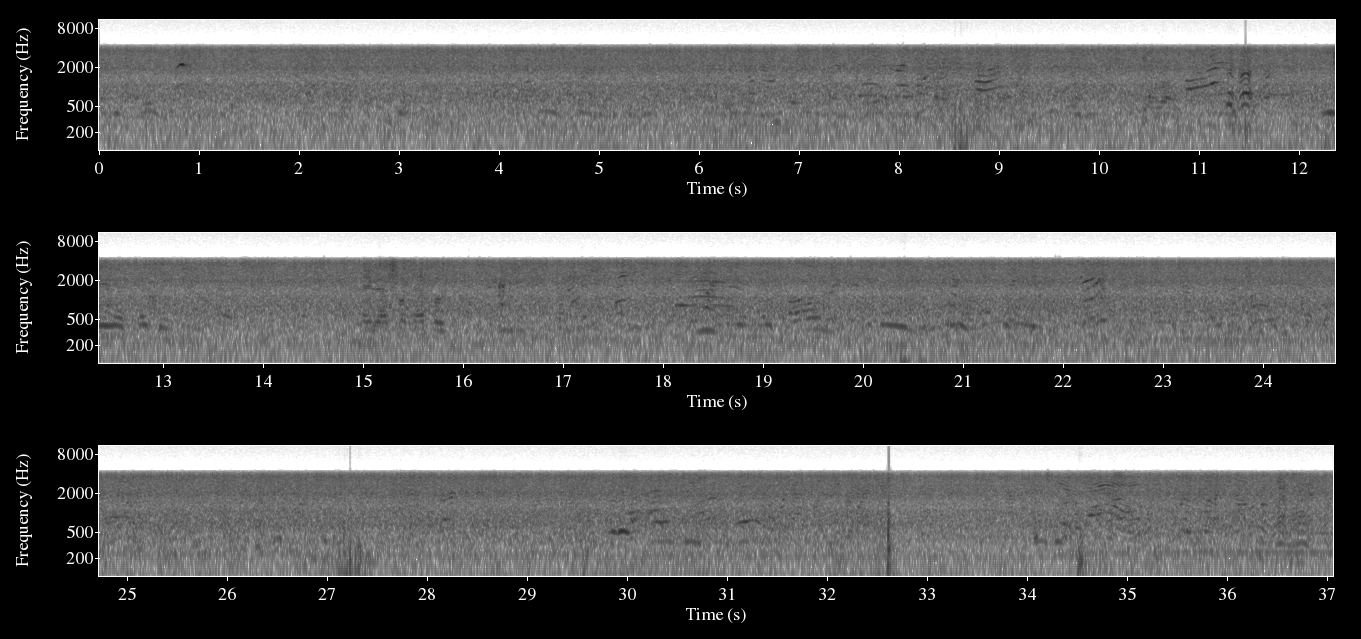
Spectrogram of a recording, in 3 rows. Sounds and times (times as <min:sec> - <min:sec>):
Speech: 0:06.2 - 0:09.4, 0:14.9 - 0:22.8, 0:29.7 - 0:32.5, 0:34.0 - 0:37.0.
